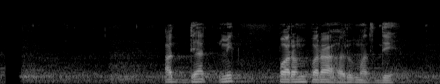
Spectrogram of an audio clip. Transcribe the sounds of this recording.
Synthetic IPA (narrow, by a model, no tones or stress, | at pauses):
ʌd̪ʱjat̪mik̚ | pʌɾʌmpʌɾaɦʌɾumʌd̪ʱje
